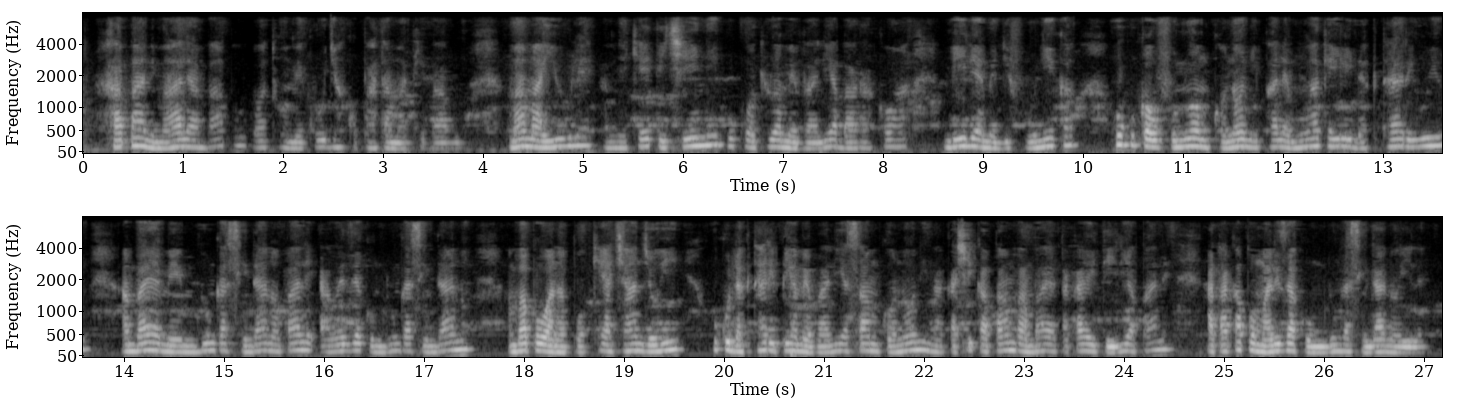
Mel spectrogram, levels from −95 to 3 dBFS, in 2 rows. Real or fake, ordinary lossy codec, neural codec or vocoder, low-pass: real; AAC, 32 kbps; none; 7.2 kHz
